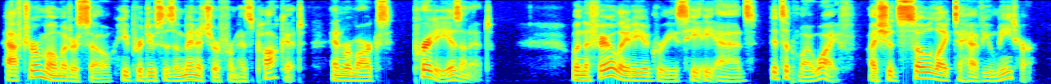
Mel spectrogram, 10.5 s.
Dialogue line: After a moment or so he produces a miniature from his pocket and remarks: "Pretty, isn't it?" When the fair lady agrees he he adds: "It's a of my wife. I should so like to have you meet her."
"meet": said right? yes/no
yes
